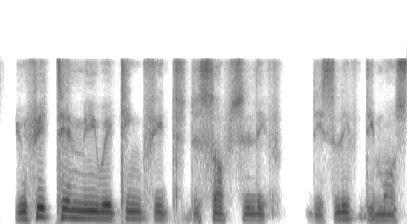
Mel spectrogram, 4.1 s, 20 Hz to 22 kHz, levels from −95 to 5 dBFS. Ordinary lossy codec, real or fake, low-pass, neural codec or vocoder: none; fake; 7.2 kHz; codec, 16 kHz in and 24 kHz out, 0.9 kbps, LongCat-Audio-Codec, fine tuned four codebook decoder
